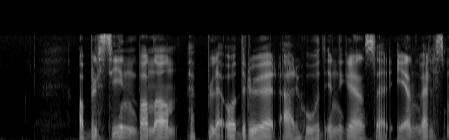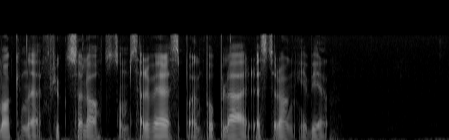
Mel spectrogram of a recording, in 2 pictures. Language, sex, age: Norwegian, male, 19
